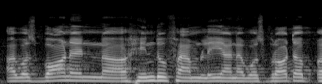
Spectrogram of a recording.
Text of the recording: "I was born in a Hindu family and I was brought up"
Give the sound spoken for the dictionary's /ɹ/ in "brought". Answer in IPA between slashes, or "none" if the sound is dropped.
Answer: /ɹ/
